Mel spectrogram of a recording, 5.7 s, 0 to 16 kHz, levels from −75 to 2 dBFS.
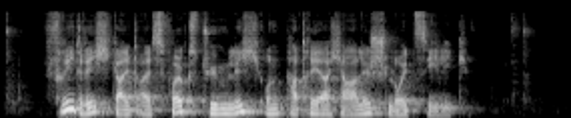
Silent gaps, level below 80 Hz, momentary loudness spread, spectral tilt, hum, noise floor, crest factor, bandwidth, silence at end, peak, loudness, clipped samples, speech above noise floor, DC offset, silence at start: none; -42 dBFS; 9 LU; -5 dB/octave; none; -50 dBFS; 16 dB; 11.5 kHz; 1.1 s; -2 dBFS; -17 LUFS; under 0.1%; 33 dB; under 0.1%; 0.45 s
